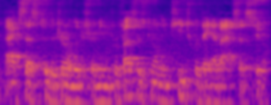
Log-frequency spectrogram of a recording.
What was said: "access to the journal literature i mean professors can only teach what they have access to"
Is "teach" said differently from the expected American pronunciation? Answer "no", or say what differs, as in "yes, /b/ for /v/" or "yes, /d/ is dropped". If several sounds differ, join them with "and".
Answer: no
